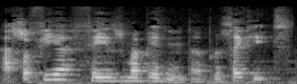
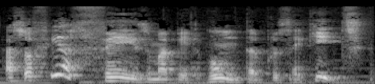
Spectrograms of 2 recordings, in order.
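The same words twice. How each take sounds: First: Said in the usual way. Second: Put-on "A Sofia fez uma pergunta pro Psy Kids?" asked as a question, rising at the end; question tune. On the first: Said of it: "eu disse exatamente a mesma coisa nas duas frases". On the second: Shown as a demonstration. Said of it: "qual delas é? É a segunda".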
